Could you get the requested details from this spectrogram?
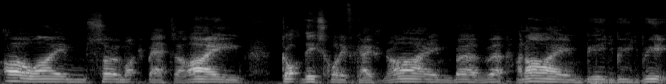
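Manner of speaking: low, slow, self-important drone; mock condescending. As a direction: talk down to them, mocking a show-off. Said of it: "you're speaking down to them".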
